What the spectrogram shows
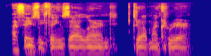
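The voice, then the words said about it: Imitates another person's voice. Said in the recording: “Do you think LeBron has a soothing voice? ... he talks like this.”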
